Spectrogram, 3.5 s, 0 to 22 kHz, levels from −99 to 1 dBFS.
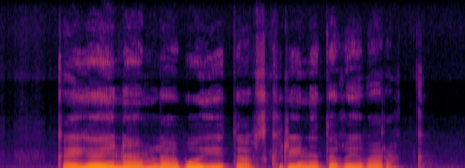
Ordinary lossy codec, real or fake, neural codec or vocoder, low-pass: none; real; none; none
